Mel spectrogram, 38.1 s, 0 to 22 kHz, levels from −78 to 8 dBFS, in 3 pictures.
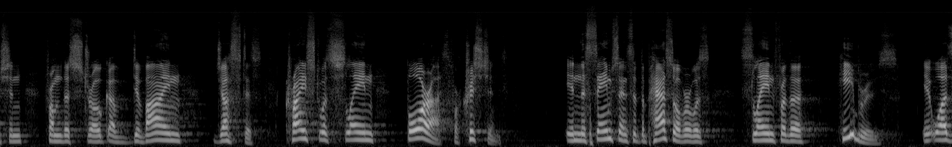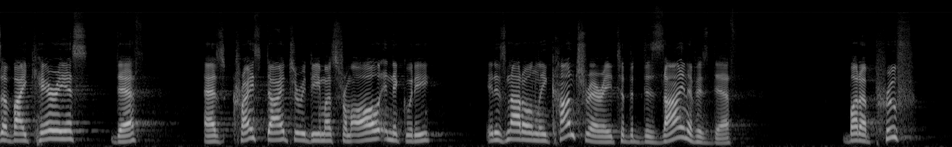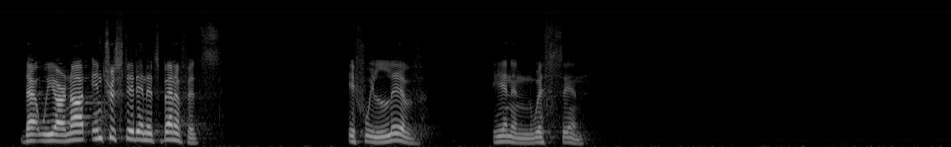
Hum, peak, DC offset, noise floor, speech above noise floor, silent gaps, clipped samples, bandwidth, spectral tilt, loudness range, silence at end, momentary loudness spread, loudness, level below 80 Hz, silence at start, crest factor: none; -6 dBFS; under 0.1%; -69 dBFS; 42 dB; none; under 0.1%; 19 kHz; -5 dB/octave; 10 LU; 4.9 s; 16 LU; -27 LUFS; -78 dBFS; 0 s; 22 dB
